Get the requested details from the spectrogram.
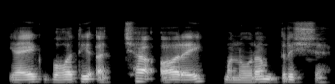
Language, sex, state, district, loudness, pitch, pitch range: Hindi, male, Bihar, Muzaffarpur, -17 LUFS, 115 Hz, 110-120 Hz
